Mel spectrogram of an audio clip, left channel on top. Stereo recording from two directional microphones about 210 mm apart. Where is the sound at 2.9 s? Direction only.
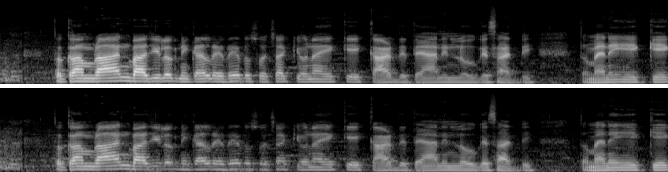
Centre (ahead or behind).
